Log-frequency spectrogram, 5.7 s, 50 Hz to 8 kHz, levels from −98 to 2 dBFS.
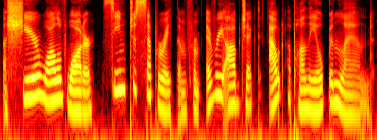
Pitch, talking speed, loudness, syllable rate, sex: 190 Hz, 180 wpm, -19 LUFS, 5.2 syllables/s, female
